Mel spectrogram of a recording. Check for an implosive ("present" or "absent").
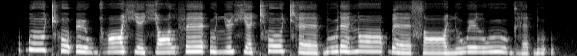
present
